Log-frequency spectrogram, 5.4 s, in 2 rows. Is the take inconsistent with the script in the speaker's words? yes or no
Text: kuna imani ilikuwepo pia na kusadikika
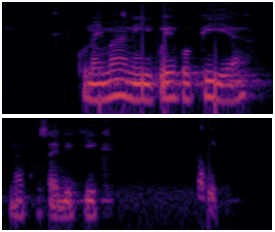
no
